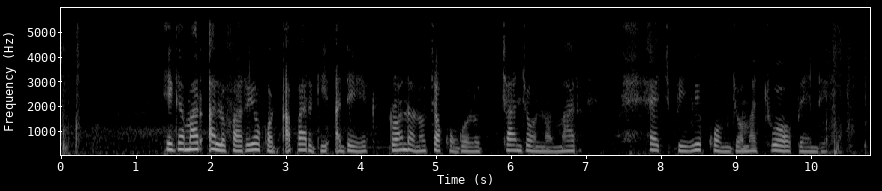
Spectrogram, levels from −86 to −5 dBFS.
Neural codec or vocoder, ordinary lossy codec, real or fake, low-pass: none; AAC, 32 kbps; real; 5.4 kHz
